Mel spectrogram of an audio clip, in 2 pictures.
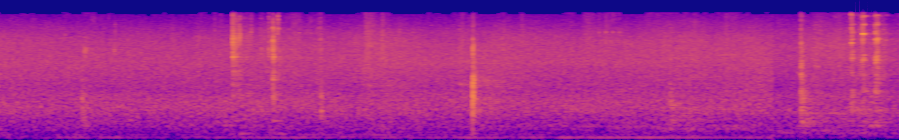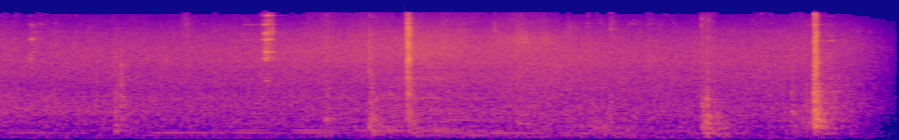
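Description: Scattered light clicks and knocks of hand work at the engine: the funnel coming out and the oil filler cap going back on the rocker cover. They play over a faint steady hiss, with a louder knock just before the end.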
